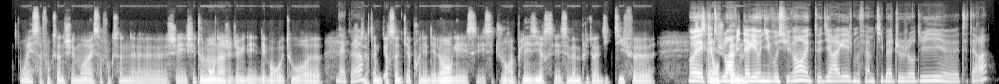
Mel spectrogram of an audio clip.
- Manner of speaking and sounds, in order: other background noise
- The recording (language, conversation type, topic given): French, podcast, Comment apprendre une langue sans perdre la motivation ?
